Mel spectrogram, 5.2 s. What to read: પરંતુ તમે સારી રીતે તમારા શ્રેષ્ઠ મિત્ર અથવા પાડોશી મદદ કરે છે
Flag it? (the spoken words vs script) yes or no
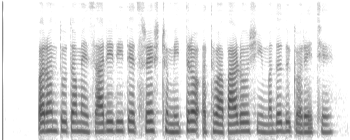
yes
